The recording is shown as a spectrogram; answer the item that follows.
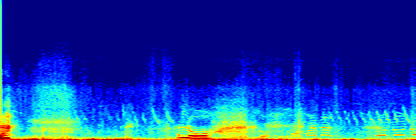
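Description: Wind rumbling on the microphone, with a child's frightened cry of "no, no" about two seconds in and more whimpering near the end.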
